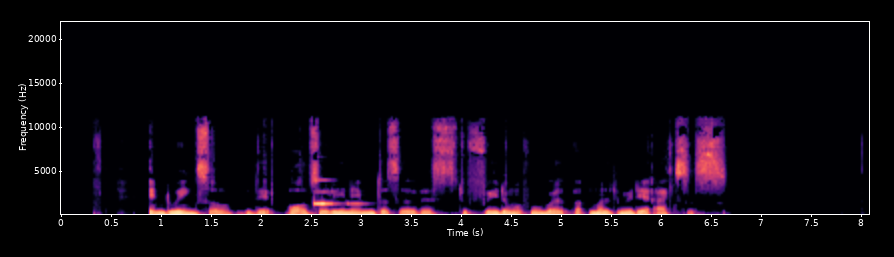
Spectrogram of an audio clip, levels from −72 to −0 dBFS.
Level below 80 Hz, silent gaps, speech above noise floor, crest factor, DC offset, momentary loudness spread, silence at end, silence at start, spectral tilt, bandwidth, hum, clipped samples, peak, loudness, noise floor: -54 dBFS; none; over 74 dB; 18 dB; under 0.1%; 10 LU; 1.45 s; 0.9 s; -6 dB/octave; 11.5 kHz; none; under 0.1%; 0 dBFS; -17 LUFS; under -90 dBFS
